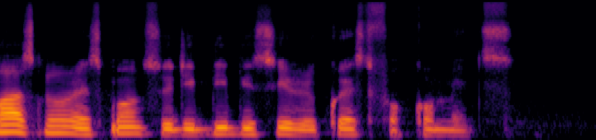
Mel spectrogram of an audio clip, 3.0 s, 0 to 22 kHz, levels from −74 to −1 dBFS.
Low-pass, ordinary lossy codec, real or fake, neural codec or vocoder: none; none; fake; autoencoder, 48 kHz, 32 numbers a frame, DAC-VAE, trained on Japanese speech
